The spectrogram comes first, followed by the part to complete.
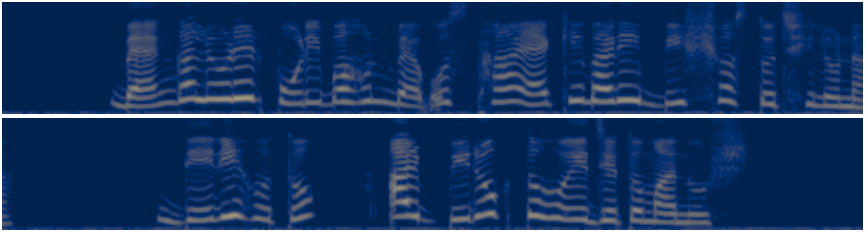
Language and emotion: Bengali, sad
